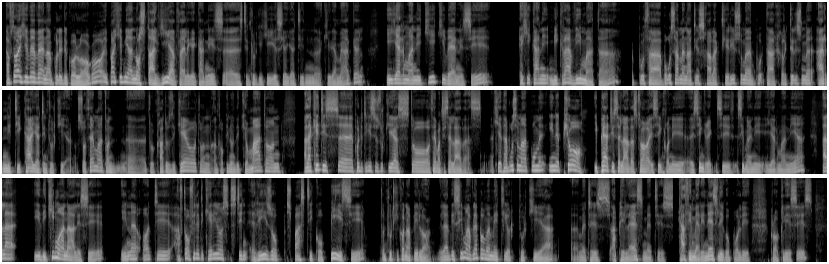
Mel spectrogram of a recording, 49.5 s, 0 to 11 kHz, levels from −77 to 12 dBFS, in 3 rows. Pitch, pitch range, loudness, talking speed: 120 Hz, 100-140 Hz, -23 LUFS, 130 wpm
